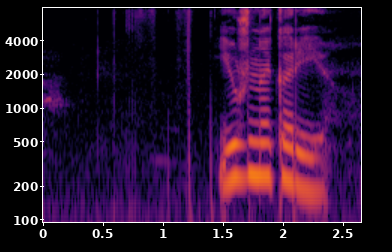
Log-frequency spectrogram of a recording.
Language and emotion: Russian, neutral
